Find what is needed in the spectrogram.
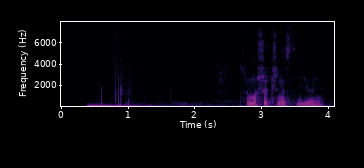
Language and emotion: Russian, neutral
